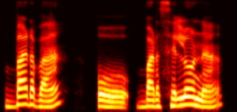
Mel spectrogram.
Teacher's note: Si pensemos en palabras como barba o Barcelona, particularmente cuando inician una frase, el mecanismo es casi percusivo. Los labios superior e inferior se sellan por completo, bloquean la salida del aire desde los pulmones · Primero, tenemos el sonido oclusivo bilabial. Que es el más fuerte. Si pensemos en palabras como barba o Barcelona, particularmente cuando inician una frase. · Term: sonido oclusivo bilavial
